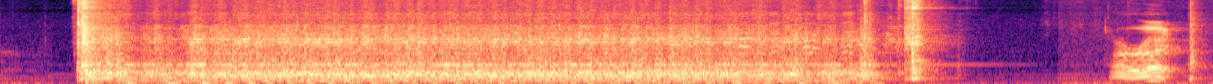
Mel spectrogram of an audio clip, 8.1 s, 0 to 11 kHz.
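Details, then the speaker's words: 6V92 Detroit diesel fire pump engine, 487 hp, 600 hours, rack under manual control: about five seconds of sluggish, labored grinding crank with no firing, as the weak batteries put out little power. "so it'll crank freaking batteries sure as hell ain't frigging put put out a whole lot of juice are they"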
